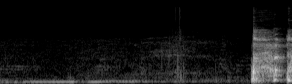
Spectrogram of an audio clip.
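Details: Single harsh cough burst near the end over a low background hum, from a performer (ajengan/dalang) who keeps entertaining and singing despite being ill with a cough.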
